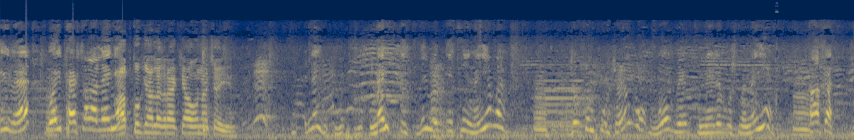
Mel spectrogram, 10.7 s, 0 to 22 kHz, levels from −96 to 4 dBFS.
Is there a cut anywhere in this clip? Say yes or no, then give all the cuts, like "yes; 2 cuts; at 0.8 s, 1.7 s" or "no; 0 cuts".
no; 0 cuts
